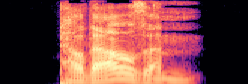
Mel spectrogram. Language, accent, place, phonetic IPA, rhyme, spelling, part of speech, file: German, Germany, Berlin, [pɛʁˈvɛʁzm̩], -ɛʁzm̩, perversem, adjective, De-perversem.ogg
- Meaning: strong dative masculine/neuter singular of pervers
